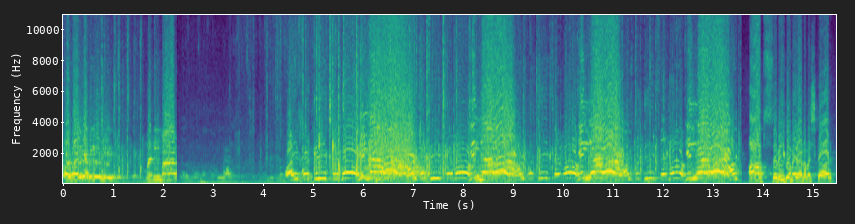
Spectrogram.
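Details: Adult male speaker at an outdoor rally with crowd; typical voice.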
